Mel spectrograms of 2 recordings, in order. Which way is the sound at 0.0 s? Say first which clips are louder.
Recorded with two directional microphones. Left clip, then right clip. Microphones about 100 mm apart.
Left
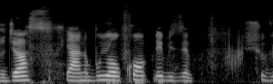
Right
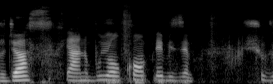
Right 2 dB; 25° left (ahead or behind).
